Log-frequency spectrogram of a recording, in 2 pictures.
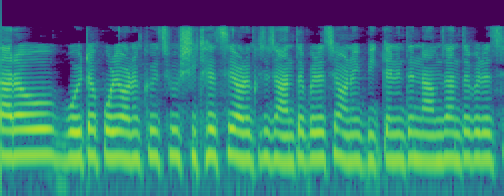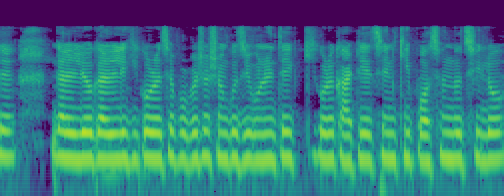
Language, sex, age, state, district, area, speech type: Bengali, female, 18-30, West Bengal, South 24 Parganas, rural, spontaneous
